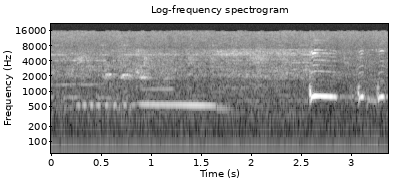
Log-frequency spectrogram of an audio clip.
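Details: Zebra dove of the Bangkok perkutut type cooing to stir rivals into calling: a soft low drawn-out note, then a sharper burst with a level whistle and two short notes, faint against background hiss.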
